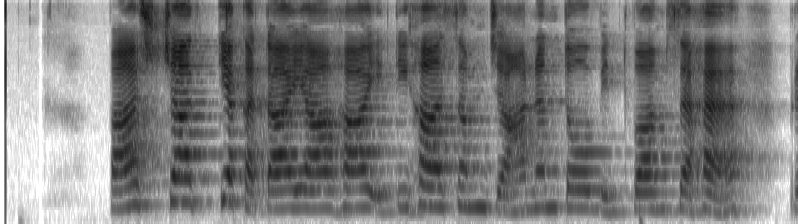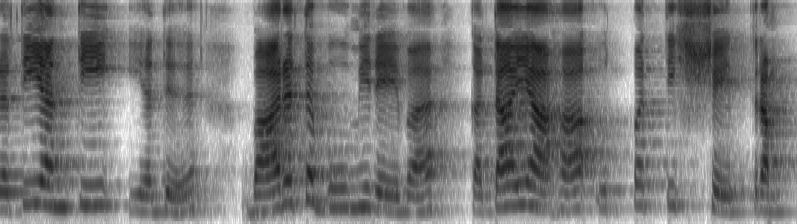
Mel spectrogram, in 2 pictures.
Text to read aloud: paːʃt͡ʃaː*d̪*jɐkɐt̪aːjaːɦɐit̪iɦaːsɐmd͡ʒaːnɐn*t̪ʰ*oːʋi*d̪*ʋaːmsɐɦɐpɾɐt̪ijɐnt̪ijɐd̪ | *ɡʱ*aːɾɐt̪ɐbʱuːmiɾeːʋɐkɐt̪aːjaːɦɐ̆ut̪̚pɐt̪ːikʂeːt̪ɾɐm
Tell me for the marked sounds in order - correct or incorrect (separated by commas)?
incorrect, incorrect, correct, incorrect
